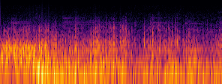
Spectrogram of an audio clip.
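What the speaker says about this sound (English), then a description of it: "Wind has picked up so much." Strong wind buffets the microphone on a Lake Michigan island, a loud, constant roar of gusting air with possible lapping water beneath, continuous for the whole stretch with no voices.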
